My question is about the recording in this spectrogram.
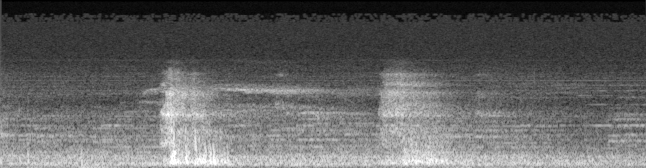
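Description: Quiet, eerie ambient music drone, with two breathy swells about two and five seconds in.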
